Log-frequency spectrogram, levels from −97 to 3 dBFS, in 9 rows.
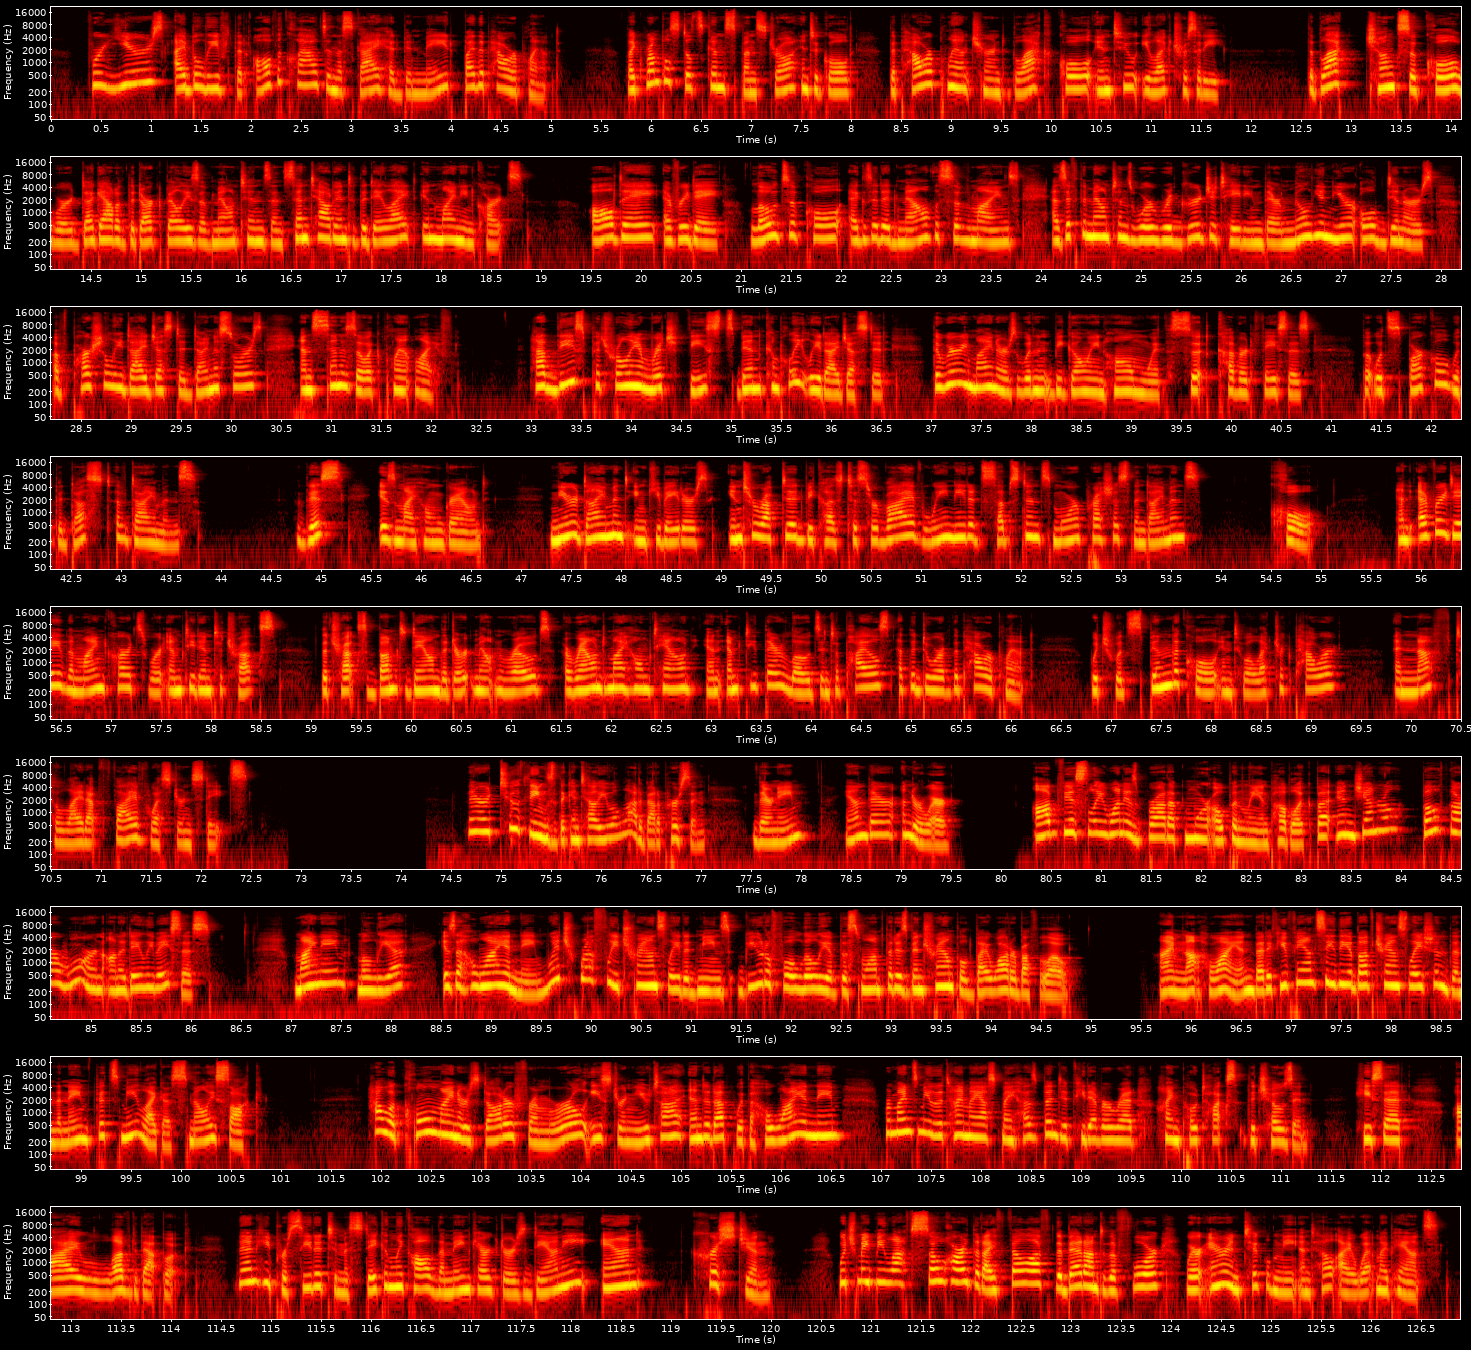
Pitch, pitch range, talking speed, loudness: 230 Hz, 205-265 Hz, 160 wpm, -34 LUFS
